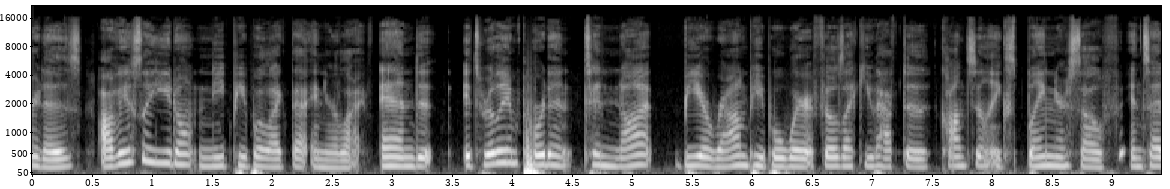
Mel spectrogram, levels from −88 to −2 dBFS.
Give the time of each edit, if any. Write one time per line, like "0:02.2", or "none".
none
